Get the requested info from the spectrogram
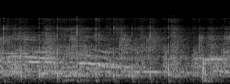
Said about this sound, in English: Yeah, you can clap your hands to Jesus on that one.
